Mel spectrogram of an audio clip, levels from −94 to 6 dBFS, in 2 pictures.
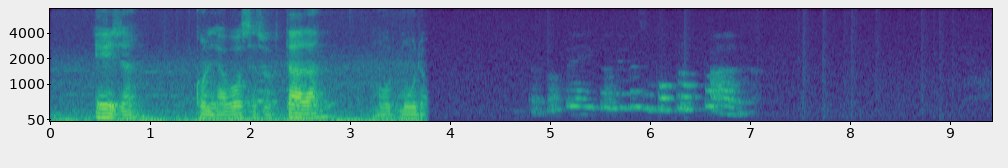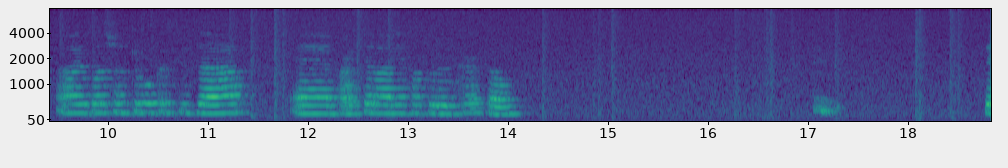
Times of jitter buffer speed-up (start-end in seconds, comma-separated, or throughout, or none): none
